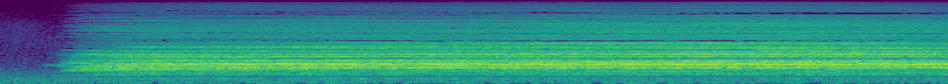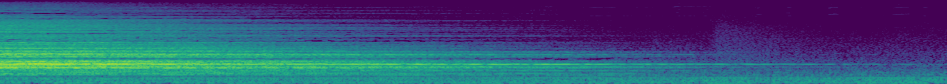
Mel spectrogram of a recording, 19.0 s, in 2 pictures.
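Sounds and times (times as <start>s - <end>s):
choir singing: 0.6s - 15.7s.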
